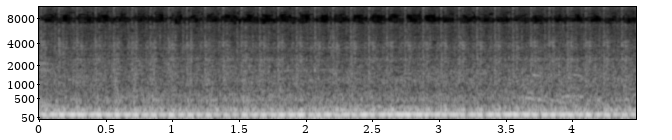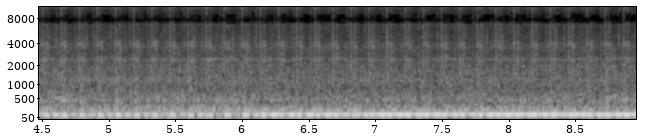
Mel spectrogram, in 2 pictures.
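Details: Truck idling on a 61°F morning, with oil pressure good now but owner says it drops a lot once the oil warms: steady idle with a light, fairly even tick about four times a second; source unconfirmed.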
